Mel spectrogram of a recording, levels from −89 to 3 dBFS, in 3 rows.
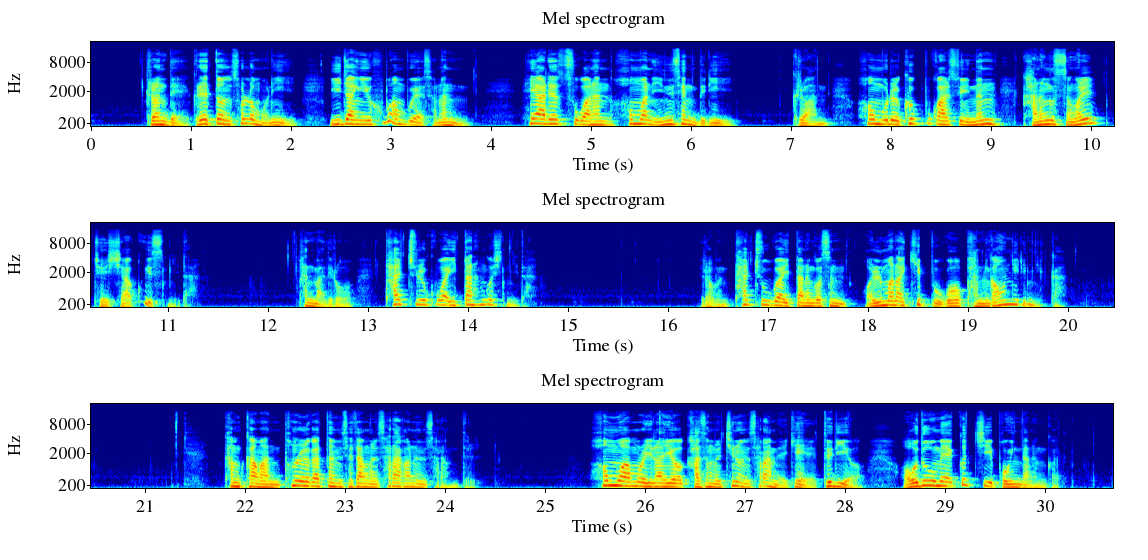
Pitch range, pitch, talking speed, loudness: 115-190 Hz, 150 Hz, 285 characters per minute, -20 LUFS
